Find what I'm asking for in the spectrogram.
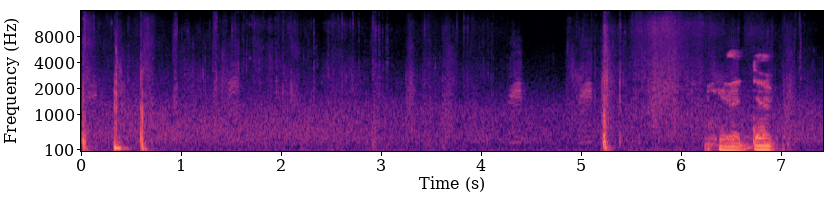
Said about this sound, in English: Hear that duck?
